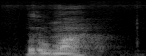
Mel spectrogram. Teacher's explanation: Indonesian we flap the r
